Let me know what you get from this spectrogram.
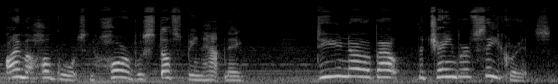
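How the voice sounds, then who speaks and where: An actor playing an earnest young schoolboy wizard with an English accent in a video game cutscene. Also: male voice, very high voice, animated, moderate pace, over music. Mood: curious.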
